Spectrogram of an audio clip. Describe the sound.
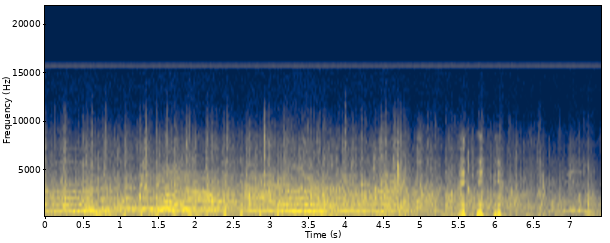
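A crowd applauds steadily while many voices cheer and whoop, a dense, lively roar that holds for several seconds and ends in a few louder shouts.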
